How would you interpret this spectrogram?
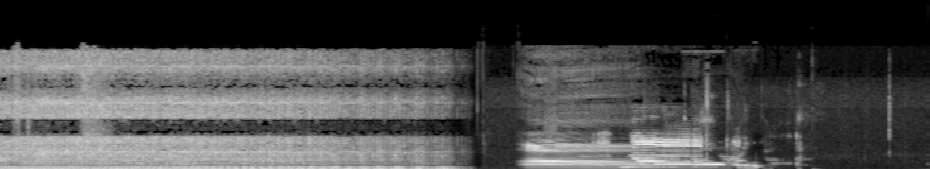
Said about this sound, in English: Okay, spin the wheel.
